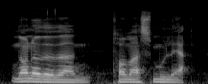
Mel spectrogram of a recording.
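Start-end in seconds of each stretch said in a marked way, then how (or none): 1.1-1.8 put-on French accent. Announcing a name after 'none other than', in a french accent. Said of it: "I don't know why I said that in a French accent".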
